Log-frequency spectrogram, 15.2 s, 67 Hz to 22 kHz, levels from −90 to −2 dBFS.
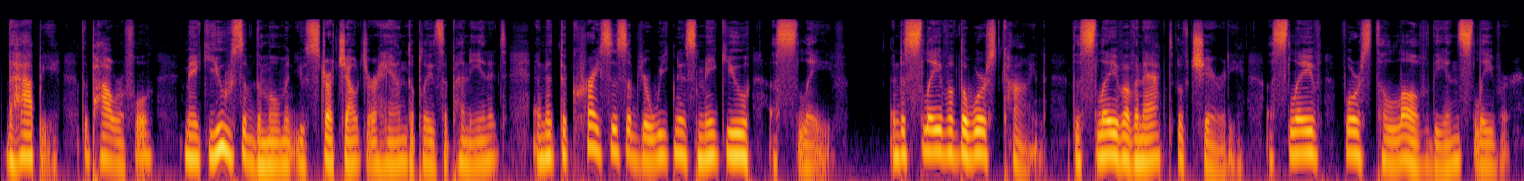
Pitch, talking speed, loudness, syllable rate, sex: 135 Hz, 200 wpm, -21 LUFS, 5.4 syllables/s, male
